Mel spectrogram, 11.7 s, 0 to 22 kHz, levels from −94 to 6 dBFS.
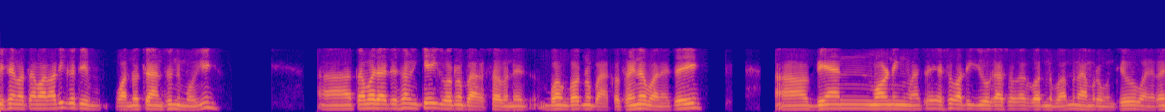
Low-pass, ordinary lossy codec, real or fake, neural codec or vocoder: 3.6 kHz; AAC, 32 kbps; real; none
